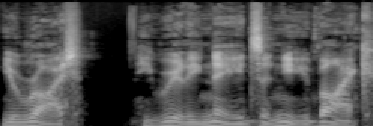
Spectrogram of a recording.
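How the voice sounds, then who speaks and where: In a put-on character voice, a man growls at a fairly low pitch, keeping fairly even intonation and a moderate pace. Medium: read story. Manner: grumbling, absent-minded.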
